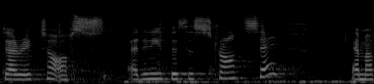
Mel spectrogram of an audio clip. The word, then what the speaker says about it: Stratsafe: Nona nona sorry gana director of Iene this is strat safe am I pronouncing it correctly strat safe okay welcome Good afternoon everyone.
